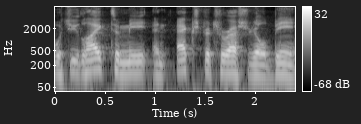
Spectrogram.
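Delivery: ordinary delivery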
